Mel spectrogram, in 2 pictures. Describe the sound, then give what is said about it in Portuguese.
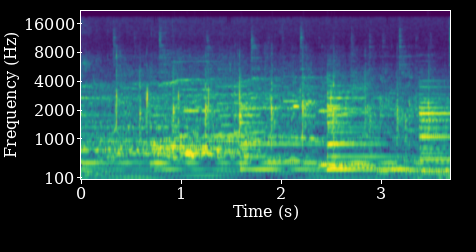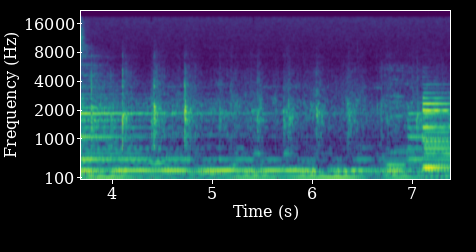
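Church audience applauding leaders as they arrive, crisp claps standing out over loud sustained keyboard or organ music that shifts chords partway through, with steady, continuous energy throughout. “Vamos aplaudir ao Senhor que estão chegando aqui.”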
